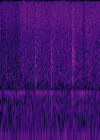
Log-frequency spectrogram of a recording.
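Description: A few faint, light ticks and taps as a tarot card is handled and set into a small wire card stand on a table, over a steady low hum.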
